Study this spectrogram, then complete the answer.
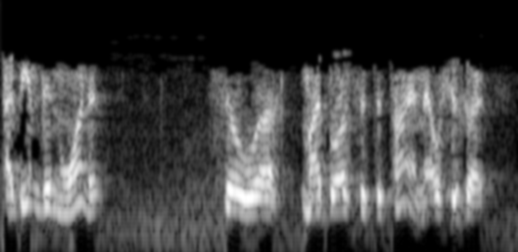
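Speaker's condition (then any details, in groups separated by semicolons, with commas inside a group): Stroke affecting throat muscles; listener says speech sounds fine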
